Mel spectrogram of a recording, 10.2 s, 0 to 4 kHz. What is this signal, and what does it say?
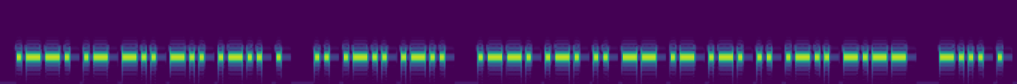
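Morse code, heard as a keyed tone, about 25 wpm, 750 Hz. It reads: PADDLE ILL PRIMARILY BE
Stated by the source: ARRL 25 WPM code practice archive.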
